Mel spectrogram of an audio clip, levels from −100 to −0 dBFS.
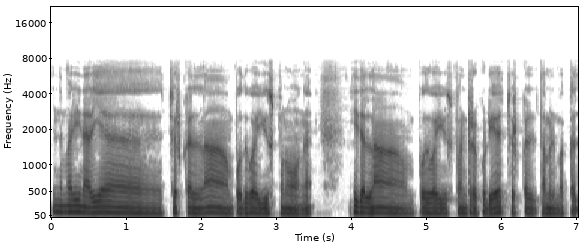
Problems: none marked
